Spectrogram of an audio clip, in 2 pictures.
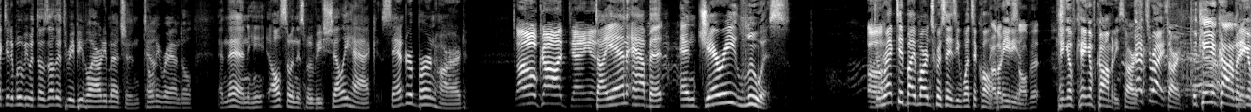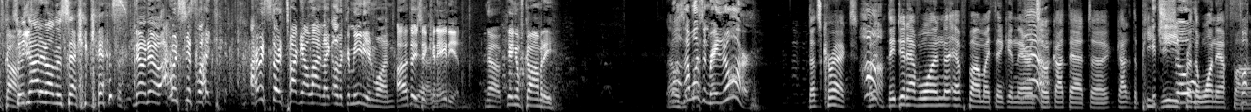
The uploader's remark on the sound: Live from the Improv in Washington, DC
